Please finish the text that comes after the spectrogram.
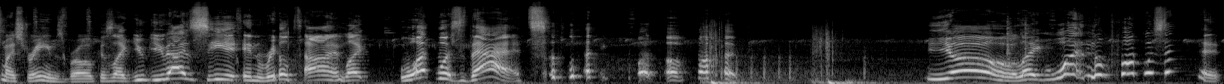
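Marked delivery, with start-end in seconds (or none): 3.4-7.4 high laughing what-was-that; laughing disbelief. Real, not acted. Streamer laughing at his missed hits, laughing disbelief. 9.2-12.2 much higher, stunned what-the-fuck; incredulous outburst. Real, not acted. Streamer stunned by a glitched match, high incredulous outburst. Streamer yelling at bad hit.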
